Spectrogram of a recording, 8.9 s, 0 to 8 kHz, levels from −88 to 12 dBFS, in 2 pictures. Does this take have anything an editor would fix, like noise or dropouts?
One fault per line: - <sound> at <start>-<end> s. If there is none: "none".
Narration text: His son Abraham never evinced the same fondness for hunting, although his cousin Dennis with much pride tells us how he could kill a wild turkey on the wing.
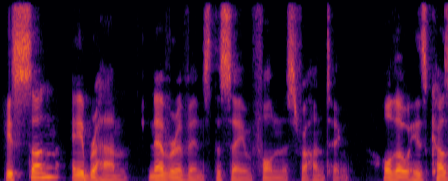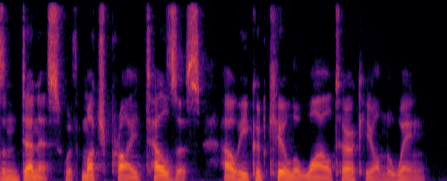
none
